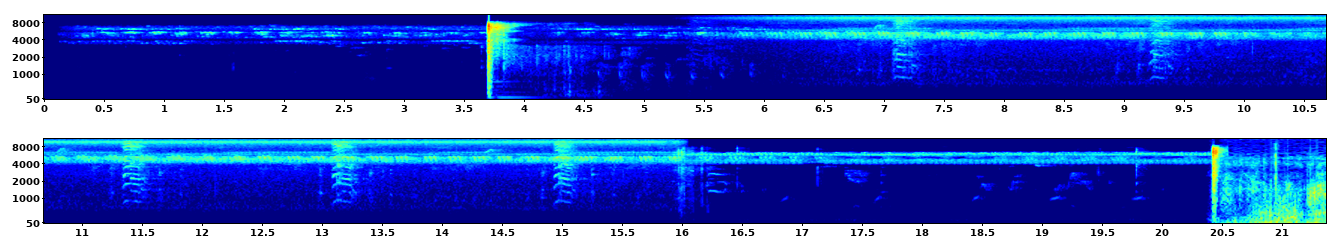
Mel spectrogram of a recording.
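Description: Steady high-pitched drone of forest insects, broken by one sharp, loud crack about four seconds in. From about six seconds a short call repeats roughly every two seconds over the drone, until both change abruptly near sixteen seconds.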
